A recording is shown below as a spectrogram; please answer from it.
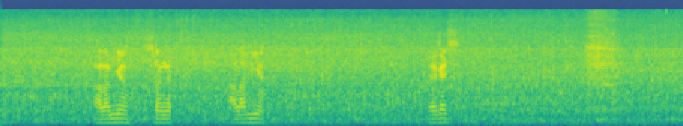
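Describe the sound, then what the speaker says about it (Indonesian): A small jungle stream in Papua flows steadily close by, an even rushing babble throughout, with someone speaking briefly over it several times. "Sekarang saya sedikit istirahat di kali kecil ini atau sungai kecil ya."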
